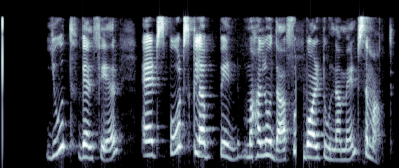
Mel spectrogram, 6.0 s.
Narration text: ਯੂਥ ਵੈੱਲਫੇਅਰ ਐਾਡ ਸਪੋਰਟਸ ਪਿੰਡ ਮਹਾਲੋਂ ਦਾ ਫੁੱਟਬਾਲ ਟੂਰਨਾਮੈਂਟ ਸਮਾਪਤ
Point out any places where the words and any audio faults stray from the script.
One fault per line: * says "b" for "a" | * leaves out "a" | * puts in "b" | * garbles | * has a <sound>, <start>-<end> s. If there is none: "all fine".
* puts in "ਕਲੱਬ"
* has a dropout, 4.4-4.6 s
